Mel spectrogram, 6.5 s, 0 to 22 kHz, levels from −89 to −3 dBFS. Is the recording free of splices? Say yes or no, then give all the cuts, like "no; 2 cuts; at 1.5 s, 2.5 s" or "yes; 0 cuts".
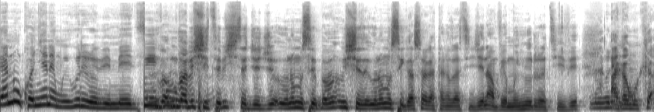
no; 1 cut; at 1.4 s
